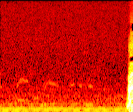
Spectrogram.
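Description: A low, steady hum with a few faint, short pitched sounds. Then a man's preaching voice starts loudly right at the end.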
